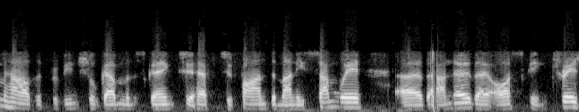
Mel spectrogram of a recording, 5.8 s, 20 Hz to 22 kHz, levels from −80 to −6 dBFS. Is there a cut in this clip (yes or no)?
no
